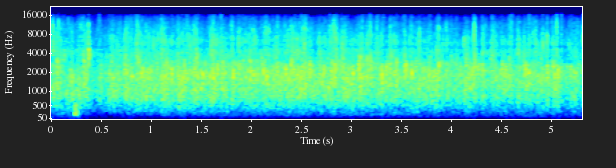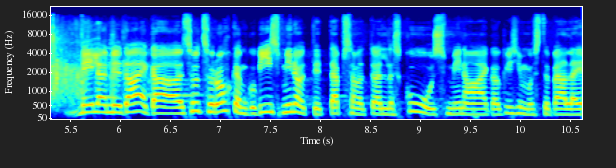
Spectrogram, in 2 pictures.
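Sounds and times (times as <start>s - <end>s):
audience applause: 0.0s - 6.0s
speech: 5.6s - 10.6s.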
